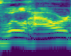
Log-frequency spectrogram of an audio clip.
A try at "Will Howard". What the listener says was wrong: In Pittsburgh, they say Will Howard. it's just one syllable.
